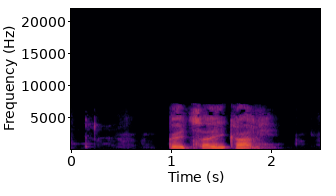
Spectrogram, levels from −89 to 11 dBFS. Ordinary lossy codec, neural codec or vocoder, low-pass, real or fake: MP3, 32 kbps; codec, 16 kHz, 2 kbps, FunCodec, trained on Chinese and English, 25 frames a second; 7.2 kHz; fake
